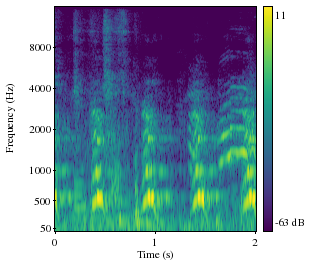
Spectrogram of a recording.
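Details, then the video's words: Excited Border Collie keen to learn frisbee gives four high, bent yelps, each a quick up-and-down squeal, spaced about half a second apart. "보더콜리 킹 프리스비 빨리 배우고싶어 난리네요"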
